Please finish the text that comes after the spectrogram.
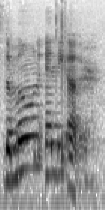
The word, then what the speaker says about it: The Moon and the Other: talk about this book i mispronounce it and so i just want to let you know that although i mispronounced it from this point forward i am well aware that there is no s on this word it's the moon and the other i know i know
